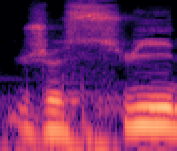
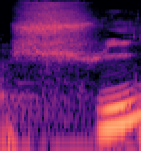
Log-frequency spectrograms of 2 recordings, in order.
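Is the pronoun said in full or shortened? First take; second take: full; shortened. First: The pronoun is said in full. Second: The pronoun is shortened into the verb.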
